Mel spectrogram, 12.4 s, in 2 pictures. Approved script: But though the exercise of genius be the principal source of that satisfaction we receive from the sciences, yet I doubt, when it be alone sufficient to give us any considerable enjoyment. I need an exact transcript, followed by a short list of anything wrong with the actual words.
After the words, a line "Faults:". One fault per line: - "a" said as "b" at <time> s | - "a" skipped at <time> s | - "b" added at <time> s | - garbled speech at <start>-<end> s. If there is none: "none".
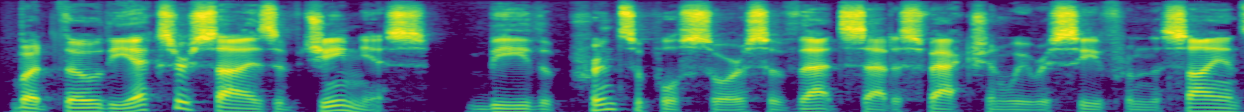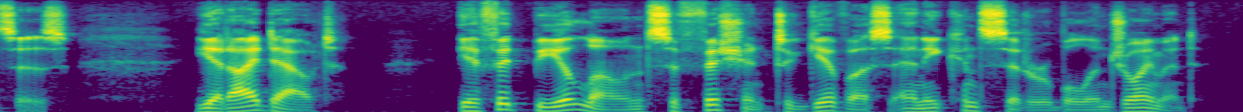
But though the exercise of genius be the principal source of that satisfaction we receive from the sciences, yet I doubt, if it be alone sufficient to give us any considerable enjoyment.
Faults:
- "when" said as "if" at 8.5 s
